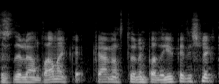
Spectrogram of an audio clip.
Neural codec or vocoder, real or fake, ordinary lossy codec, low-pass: codec, 44.1 kHz, 3.4 kbps, Pupu-Codec; fake; Opus, 64 kbps; 14.4 kHz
